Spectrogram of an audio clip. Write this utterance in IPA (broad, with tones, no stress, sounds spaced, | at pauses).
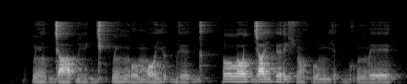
k͡p ĩ˩ l ɟ a˨˩˦ ɓ i˩ ɟ ɪ˨˩˦ k͡p ĩ˨˩˦ ŋ o˨˩˦ m ɔ˨˩˦ j ʉ˥ ɡ͡b ɪ˨˩˦ ɡ | lː ɔ˥ l ɟ a˥ j ʔ ɪ˥ ɾ ɪ˥ ç ɔ̃˥ k͡p u˩ m j ɪ˨˩˦ ɡ͡b u˩ ŋ͡m e˨˩˦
